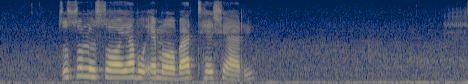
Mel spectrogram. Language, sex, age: Southern Sotho, female, 22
